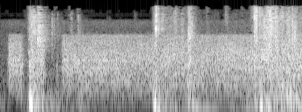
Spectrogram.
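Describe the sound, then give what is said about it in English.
Heavy, sharp thuds as someone kicks at a room door to break it in, about five blows at uneven intervals, each a loud bang over a steady background hiss. “Open the door. I'm going to kick it.”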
